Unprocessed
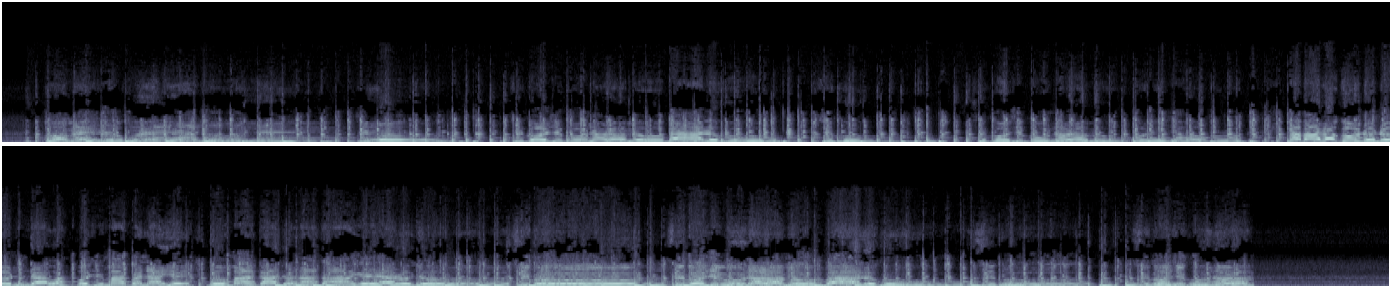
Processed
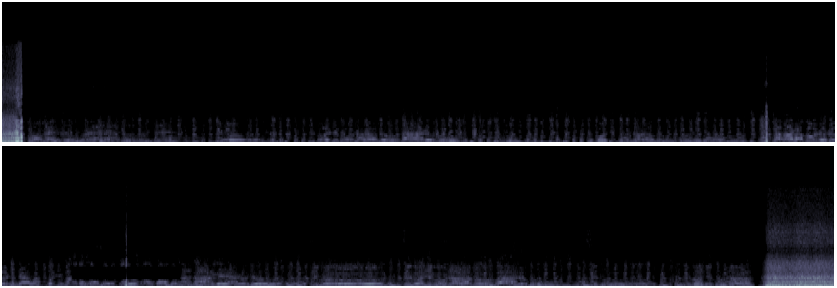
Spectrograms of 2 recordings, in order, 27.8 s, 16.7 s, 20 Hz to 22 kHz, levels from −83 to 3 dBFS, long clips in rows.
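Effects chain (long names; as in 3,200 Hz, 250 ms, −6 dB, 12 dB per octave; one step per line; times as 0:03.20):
time-frequency box erased 0:15.02–0:16.88, 990–3,200 Hz
dynamic equaliser 200 Hz, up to −5 dB, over −35 dBFS, Q 1.8
time stretch by phase vocoder 0.6×
gate with flip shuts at −31 dBFS, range −42 dB
amplitude modulation by smooth noise, depth 60%
level +18 dB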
